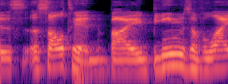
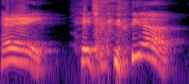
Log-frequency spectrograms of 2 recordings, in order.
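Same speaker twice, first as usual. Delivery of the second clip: high screaming voice; 9 semitones higher than usual. Retelling a friend screaming after a rider on his motorcycle, retelling someone screaming. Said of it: "His homie is just screaming at him like".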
